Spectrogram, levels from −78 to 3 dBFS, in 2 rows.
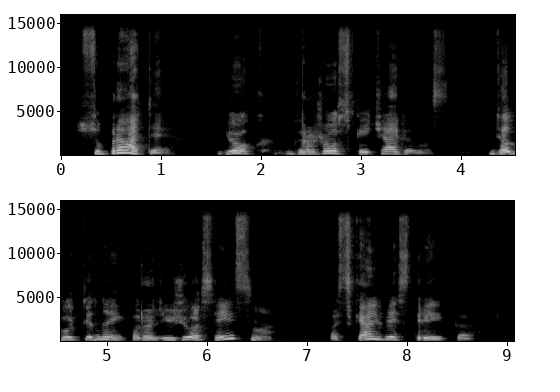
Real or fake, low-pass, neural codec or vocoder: fake; 14.4 kHz; codec, 44.1 kHz, 3.4 kbps, Pupu-Codec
